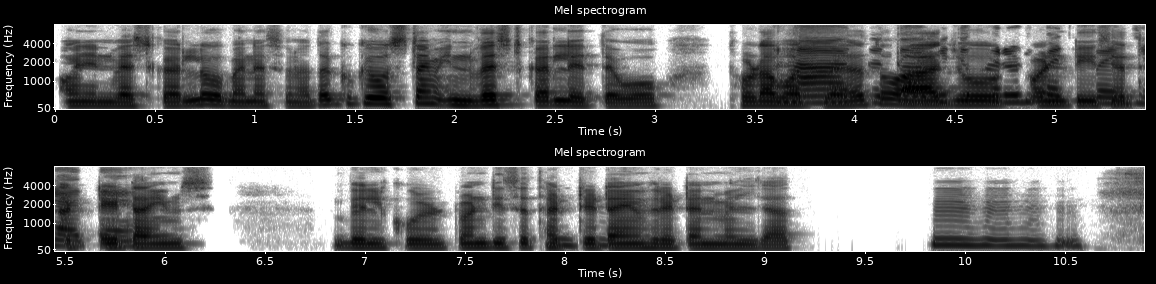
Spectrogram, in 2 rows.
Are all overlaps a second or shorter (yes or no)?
no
